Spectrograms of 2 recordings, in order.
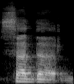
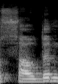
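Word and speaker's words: southern: वाली साइड बताएंगे तो हम कहेंगे सदर्न, सदर्न। आमतौर पे इसको साउदर्न पढ़ा जाता है, जो कि बिल्कुल गलत है।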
